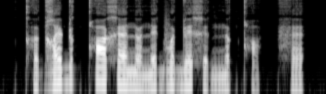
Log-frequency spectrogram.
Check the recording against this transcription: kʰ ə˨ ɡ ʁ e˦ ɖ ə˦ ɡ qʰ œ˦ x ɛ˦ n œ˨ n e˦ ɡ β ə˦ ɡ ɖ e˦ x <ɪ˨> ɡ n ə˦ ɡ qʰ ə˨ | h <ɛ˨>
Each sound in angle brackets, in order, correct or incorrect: correct, correct

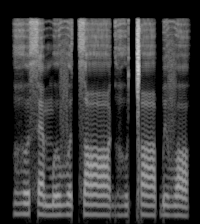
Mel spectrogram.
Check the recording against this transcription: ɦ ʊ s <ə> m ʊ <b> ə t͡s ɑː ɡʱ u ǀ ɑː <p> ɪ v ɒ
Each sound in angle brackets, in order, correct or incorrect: incorrect: æ, incorrect: v, incorrect: ɓ

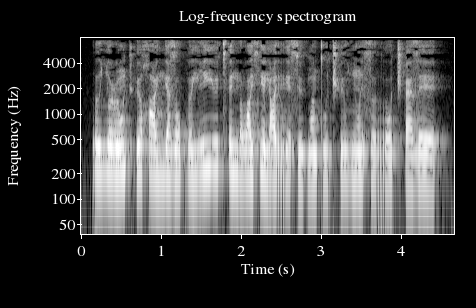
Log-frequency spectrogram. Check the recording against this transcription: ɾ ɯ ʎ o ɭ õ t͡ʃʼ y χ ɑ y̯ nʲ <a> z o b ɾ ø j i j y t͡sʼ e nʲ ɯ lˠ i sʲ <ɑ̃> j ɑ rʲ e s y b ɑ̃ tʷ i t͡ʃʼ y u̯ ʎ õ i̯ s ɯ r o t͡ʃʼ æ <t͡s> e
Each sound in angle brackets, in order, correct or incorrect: incorrect: ɑ, correct, incorrect: z

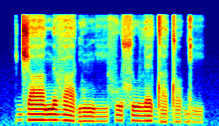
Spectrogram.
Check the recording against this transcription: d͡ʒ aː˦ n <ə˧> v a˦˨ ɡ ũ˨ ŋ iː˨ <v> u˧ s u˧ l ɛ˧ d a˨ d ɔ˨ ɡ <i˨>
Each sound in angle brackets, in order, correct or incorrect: incorrect: ə˦, incorrect: f, correct

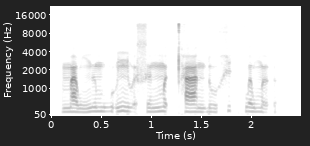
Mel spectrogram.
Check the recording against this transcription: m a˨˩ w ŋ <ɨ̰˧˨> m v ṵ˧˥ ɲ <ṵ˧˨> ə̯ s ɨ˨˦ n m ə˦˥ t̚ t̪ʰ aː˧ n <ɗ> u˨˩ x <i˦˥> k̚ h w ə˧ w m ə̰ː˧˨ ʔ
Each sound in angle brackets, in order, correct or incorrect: incorrect: ɨ˧, correct, correct, correct

